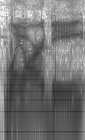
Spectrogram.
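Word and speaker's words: Boyardee: He is Chef Boyardd.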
